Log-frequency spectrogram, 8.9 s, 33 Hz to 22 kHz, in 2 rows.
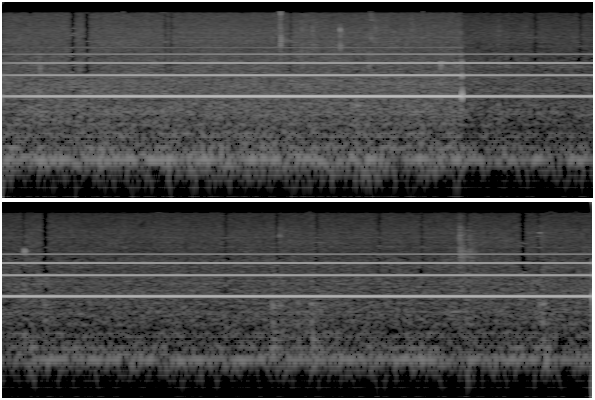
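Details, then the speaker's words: Restored 1938 Healing 448E radio, antenna coil core tuned with the signal generator at 600. A steady, pure whistle near 1 kHz swells to a peak and then holds. Alignment is peaked and needed little adjustment. "که ما می رویم خوب که تقریباً همان جایی بود که باید می بود. من آنقدر زیاد تنظیم نکردم"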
